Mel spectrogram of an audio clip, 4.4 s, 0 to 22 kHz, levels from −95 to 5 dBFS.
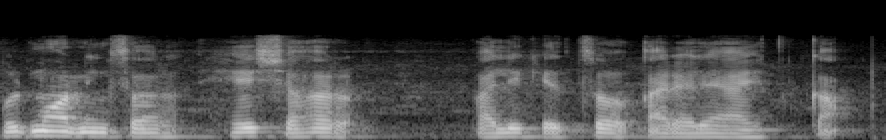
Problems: none marked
